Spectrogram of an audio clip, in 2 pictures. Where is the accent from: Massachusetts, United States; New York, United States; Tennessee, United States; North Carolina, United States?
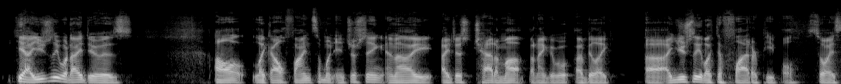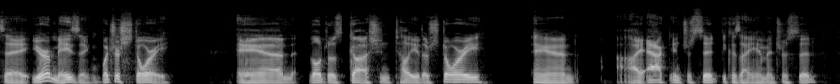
Tennessee, United States; accent: twang; moved away as an adult; also born or lived in San Francisco; I'm from Tennessee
